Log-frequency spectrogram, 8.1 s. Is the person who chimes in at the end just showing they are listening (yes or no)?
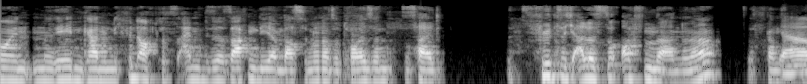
no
